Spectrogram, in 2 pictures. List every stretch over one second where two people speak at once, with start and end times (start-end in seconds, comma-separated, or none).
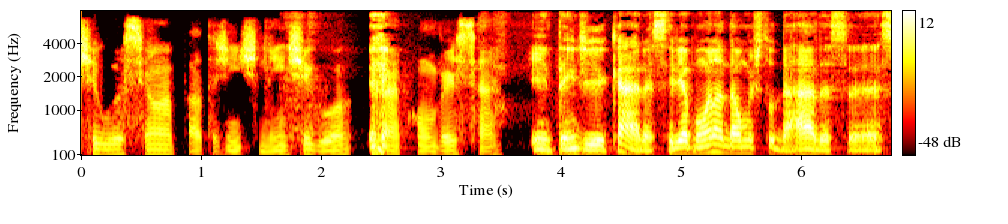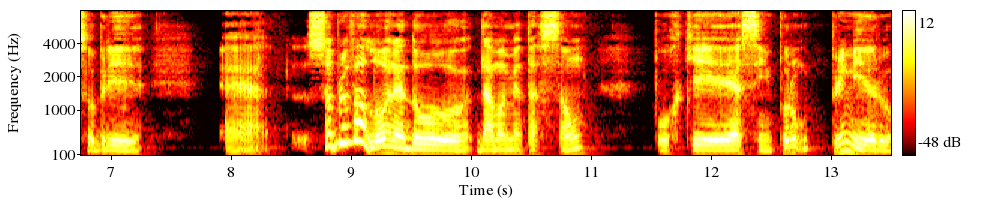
none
